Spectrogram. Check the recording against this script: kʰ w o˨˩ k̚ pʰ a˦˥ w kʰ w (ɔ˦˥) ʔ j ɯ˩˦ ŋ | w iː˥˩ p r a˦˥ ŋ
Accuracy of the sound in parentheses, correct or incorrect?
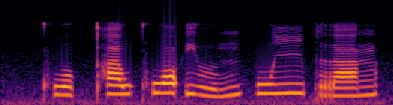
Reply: incorrect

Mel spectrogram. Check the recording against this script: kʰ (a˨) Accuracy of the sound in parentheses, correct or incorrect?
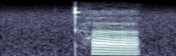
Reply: correct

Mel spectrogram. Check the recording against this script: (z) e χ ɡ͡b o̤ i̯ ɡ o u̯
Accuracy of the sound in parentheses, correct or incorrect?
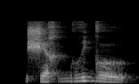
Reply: incorrect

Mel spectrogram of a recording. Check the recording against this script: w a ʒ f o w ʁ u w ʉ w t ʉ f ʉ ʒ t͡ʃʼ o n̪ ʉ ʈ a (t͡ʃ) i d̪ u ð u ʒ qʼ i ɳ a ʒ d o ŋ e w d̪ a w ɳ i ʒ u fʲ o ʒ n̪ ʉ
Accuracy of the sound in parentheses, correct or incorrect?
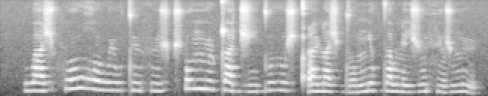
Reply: incorrect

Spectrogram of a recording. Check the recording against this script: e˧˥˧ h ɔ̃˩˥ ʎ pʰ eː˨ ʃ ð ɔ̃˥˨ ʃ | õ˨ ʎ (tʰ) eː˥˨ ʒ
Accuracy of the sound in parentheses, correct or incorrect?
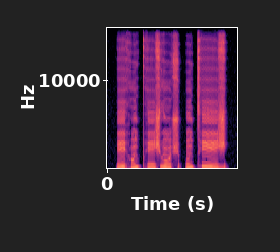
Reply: correct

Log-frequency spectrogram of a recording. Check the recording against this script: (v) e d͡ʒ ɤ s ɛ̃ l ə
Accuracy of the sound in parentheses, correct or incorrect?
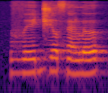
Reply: correct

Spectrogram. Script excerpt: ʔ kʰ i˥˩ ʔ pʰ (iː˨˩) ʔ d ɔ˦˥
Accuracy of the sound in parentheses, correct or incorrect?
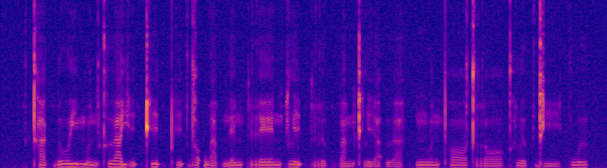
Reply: incorrect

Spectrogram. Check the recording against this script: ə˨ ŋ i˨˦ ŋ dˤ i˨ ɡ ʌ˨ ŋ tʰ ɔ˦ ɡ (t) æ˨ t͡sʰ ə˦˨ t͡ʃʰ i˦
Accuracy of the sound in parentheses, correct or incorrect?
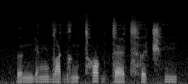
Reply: correct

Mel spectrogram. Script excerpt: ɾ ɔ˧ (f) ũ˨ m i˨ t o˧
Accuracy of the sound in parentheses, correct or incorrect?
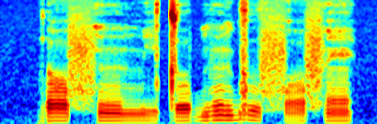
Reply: correct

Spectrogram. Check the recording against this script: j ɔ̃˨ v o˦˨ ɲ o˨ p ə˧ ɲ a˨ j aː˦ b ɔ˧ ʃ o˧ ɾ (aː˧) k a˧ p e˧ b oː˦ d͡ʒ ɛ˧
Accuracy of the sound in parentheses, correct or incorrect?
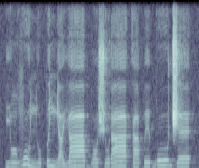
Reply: incorrect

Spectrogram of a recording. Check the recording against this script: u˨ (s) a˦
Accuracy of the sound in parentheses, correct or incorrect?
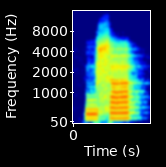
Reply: correct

